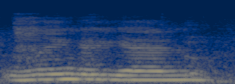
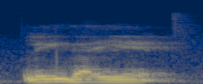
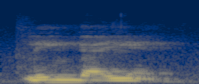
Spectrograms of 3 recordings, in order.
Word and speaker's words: Lingayen: because it didn't He was the archbishop of Lingen Dagapon. How do you pronounce that, Michael? Uh, or the Archbishop of what? Uh, L I N G A Y N D A G U P A N. Lingayen.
